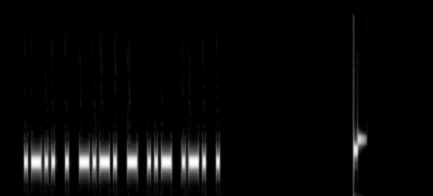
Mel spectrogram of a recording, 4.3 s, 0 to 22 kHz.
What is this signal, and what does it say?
Morse code, heard as a keyed tone, about 34 wpm, 700 Hz. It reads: LECTURE
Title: Seven Letter Words - 35wpm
